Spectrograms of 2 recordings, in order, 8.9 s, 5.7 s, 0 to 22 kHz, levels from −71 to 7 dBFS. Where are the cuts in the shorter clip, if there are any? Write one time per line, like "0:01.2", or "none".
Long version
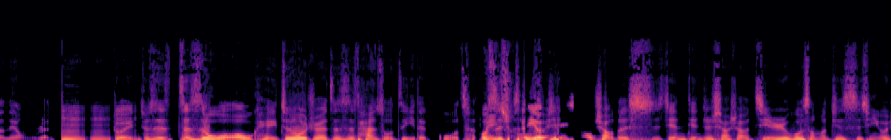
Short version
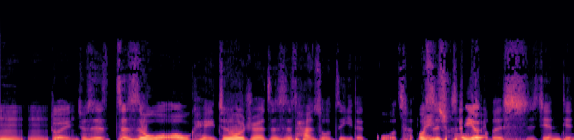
0:04.9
